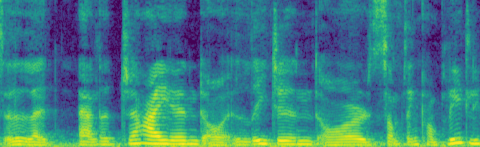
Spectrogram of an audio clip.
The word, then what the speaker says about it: Allegiant: and actually today I know how it is pronounced. It's not. I need to prepare, train that a little bit, practice it. Allegiant Stadium.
